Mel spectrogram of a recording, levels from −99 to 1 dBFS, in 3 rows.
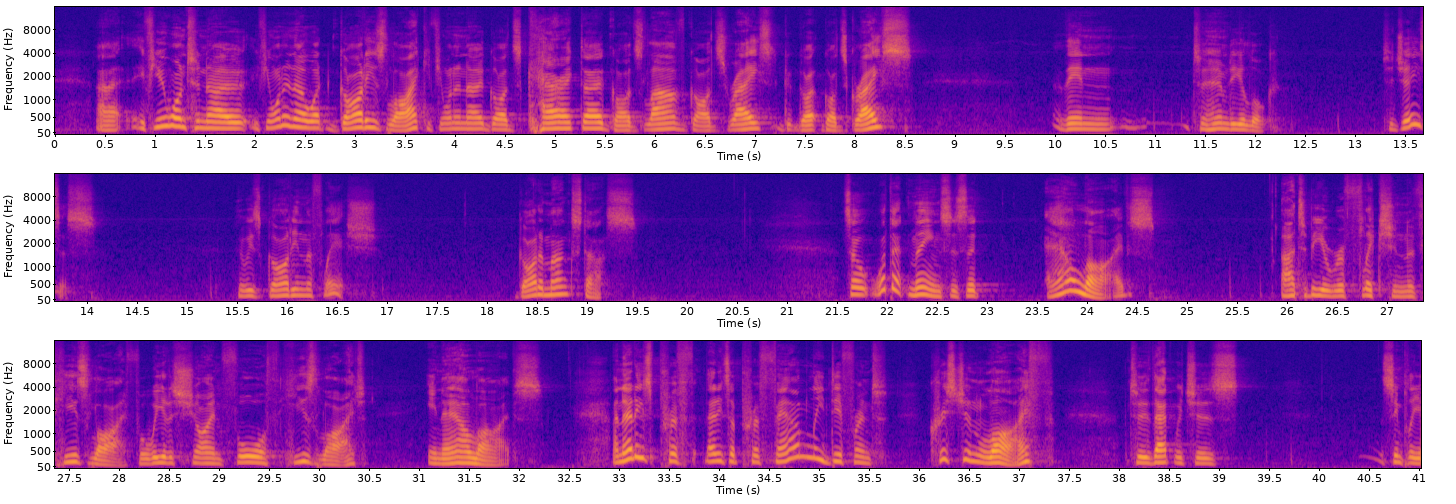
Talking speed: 125 wpm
